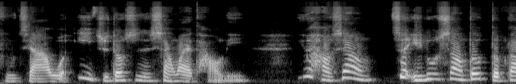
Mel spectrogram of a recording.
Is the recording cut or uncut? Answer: cut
